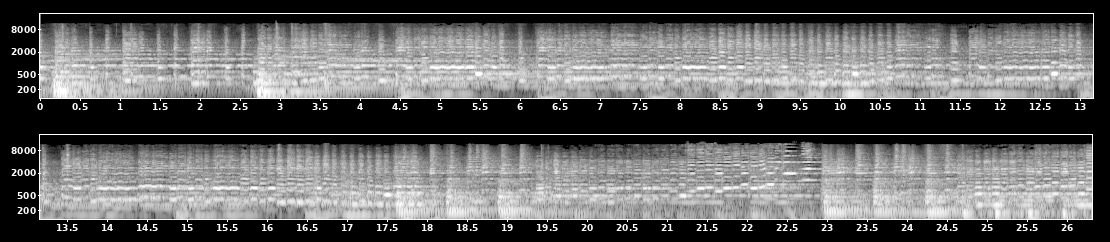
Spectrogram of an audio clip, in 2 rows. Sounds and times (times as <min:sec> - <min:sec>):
Violin, fiddle: 0:00.0 - 0:26.3.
